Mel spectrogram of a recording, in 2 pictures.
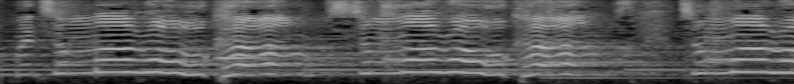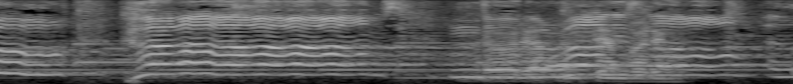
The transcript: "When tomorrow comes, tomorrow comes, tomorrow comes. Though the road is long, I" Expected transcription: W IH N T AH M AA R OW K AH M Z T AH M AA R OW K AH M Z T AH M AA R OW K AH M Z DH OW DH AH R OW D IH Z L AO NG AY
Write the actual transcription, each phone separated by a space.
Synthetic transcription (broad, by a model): W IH N T AH M AA R OW K AH M Z T AH M AA R OW K AH M Z T AH M AA R OW K AH M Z DH OW DH AH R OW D IH Z N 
